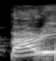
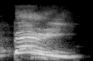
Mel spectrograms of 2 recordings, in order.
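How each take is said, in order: First: The first vowel sounds like the one in cat. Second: The first vowel sounds like the one in bed. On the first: This is how the name is read from its spelling. "But you spell it like Barry?" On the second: This is how the friend from Kenya says his own name. "you name Barry like fruit and berries? Yeah"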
